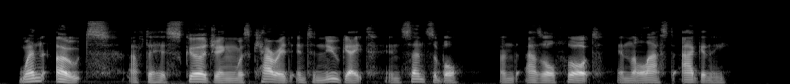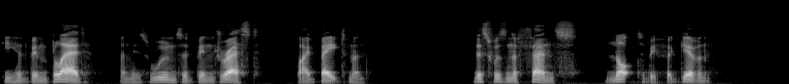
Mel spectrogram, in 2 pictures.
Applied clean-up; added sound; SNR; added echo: neural mask model Resemble Enhance denoiser.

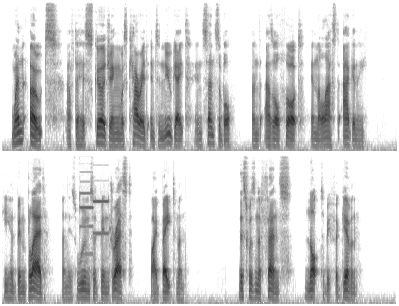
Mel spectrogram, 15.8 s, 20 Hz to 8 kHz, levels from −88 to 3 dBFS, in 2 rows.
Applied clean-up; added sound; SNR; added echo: neural diffusion model UNIVERSE++.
